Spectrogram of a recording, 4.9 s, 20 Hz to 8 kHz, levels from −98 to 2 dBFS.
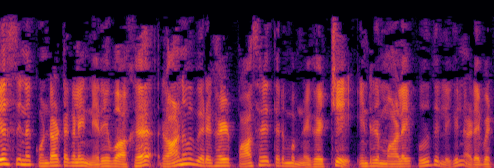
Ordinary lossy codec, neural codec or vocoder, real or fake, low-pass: MP3, 48 kbps; none; real; 7.2 kHz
